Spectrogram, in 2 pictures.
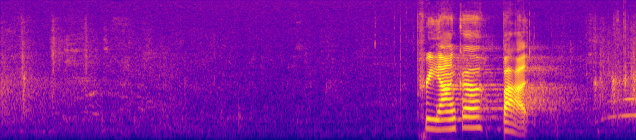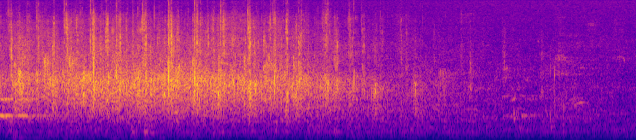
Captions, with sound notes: Prianca Bot. (audience clapping)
